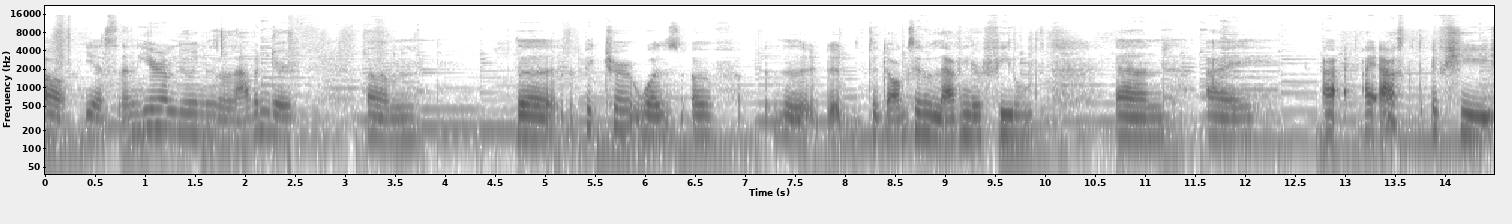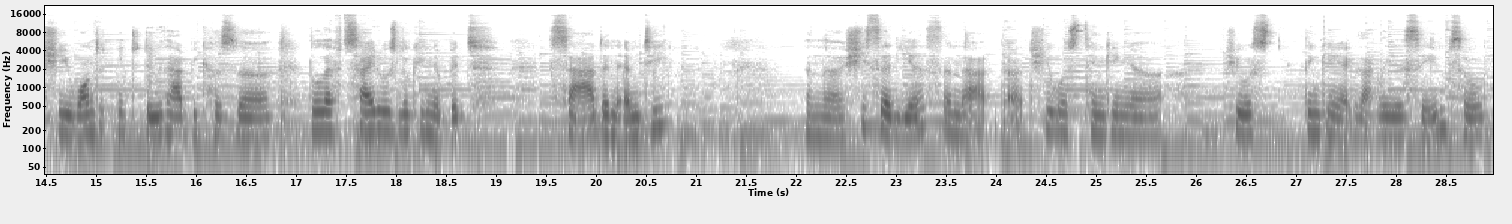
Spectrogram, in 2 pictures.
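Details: Adult woman, non-native English speaker living in Belgium, with a stutter she says she does not usually have, arising from nervousness about being recorded; word and part-word repetitions, stuttering.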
